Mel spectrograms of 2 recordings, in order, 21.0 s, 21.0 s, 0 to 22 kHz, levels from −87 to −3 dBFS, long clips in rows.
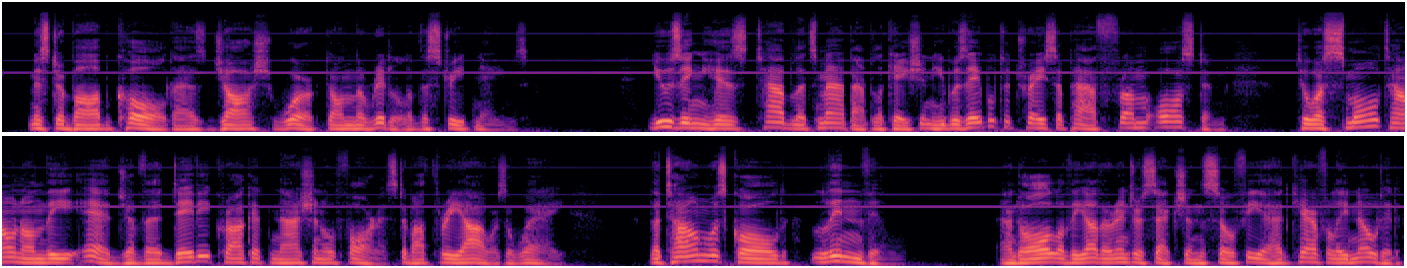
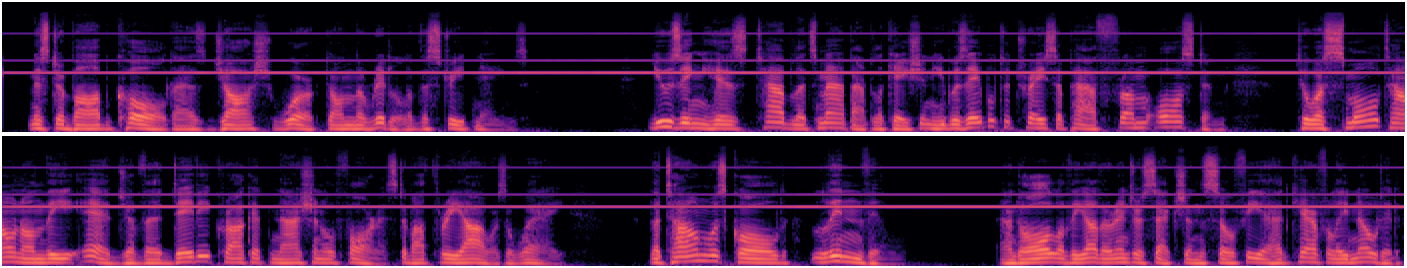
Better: first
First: high-pitched whine; faint; throughout; 2.5 kHz, 25 dB below the speech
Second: high-pitched whine; loud; throughout; 2.5 kHz, 5 dB below the speech

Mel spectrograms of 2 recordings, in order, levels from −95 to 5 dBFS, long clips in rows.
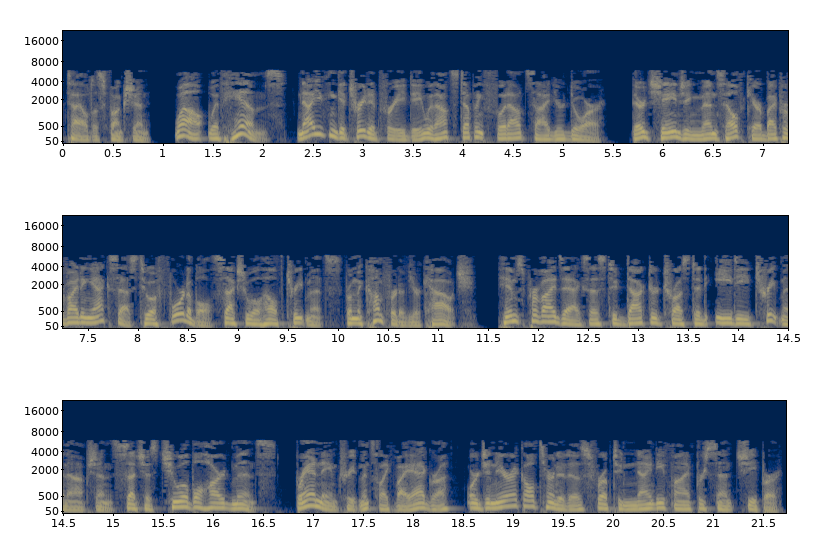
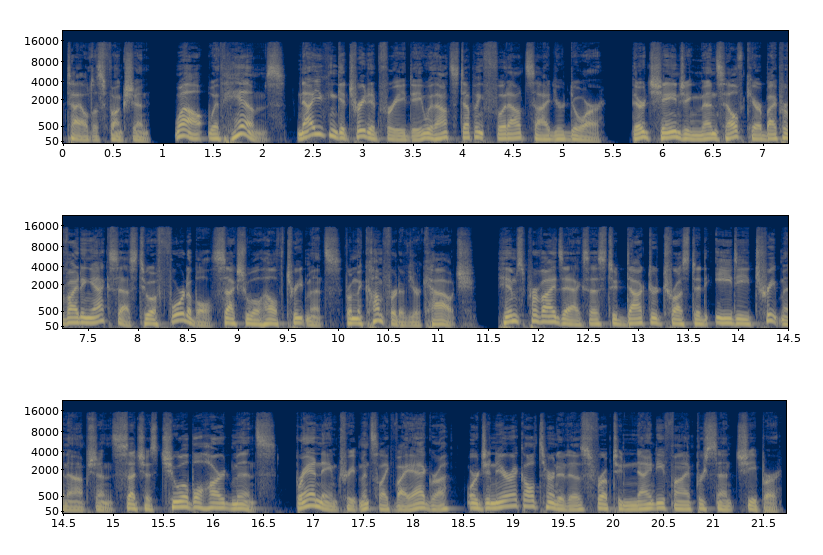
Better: second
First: garbled, watery; slightly; nothing above 6 kHz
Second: none

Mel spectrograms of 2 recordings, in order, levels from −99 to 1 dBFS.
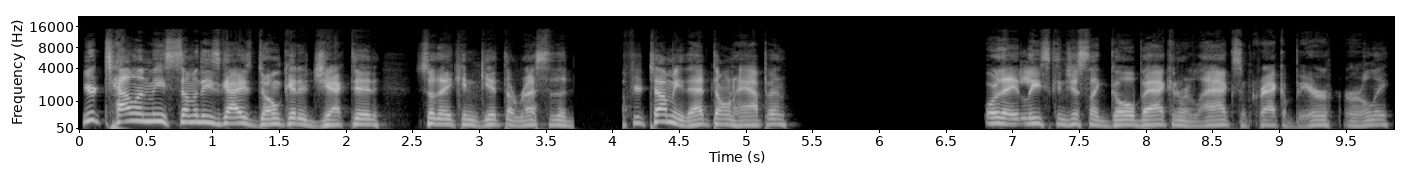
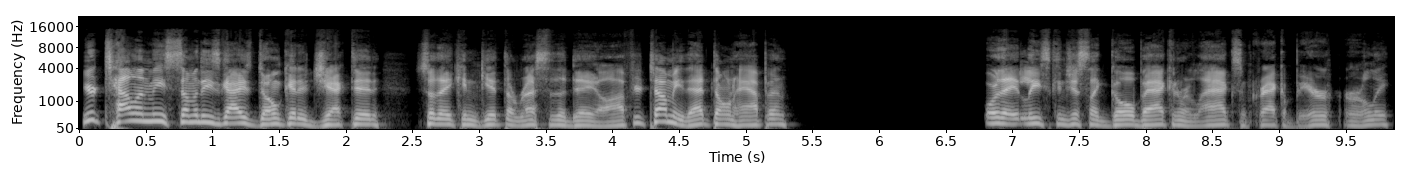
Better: second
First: audio cutting out; at 3.5 s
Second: none

